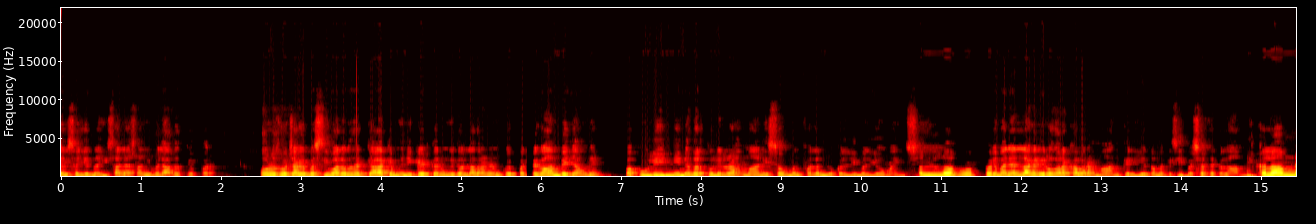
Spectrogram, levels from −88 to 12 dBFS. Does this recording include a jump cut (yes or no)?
yes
